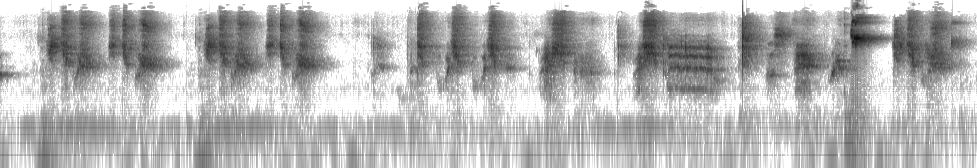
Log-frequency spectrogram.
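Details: A talking pet budgerigar chatters in fast bursts of raspy, speech-like syllables, grouped in short phrases with brief pauses, over a faint low hum.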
